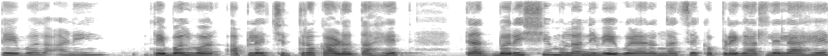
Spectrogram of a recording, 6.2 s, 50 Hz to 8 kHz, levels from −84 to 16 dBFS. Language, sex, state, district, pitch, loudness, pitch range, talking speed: Marathi, female, Maharashtra, Solapur, 245 Hz, -17 LUFS, 235-260 Hz, 155 wpm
